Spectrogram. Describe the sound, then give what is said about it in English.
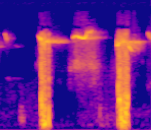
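A person in a studio imitates a bird with three quick, high, squeaky chirps, fairly loud, separated by brief gaps, with no talking. “There's a bird loose in the studios.”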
